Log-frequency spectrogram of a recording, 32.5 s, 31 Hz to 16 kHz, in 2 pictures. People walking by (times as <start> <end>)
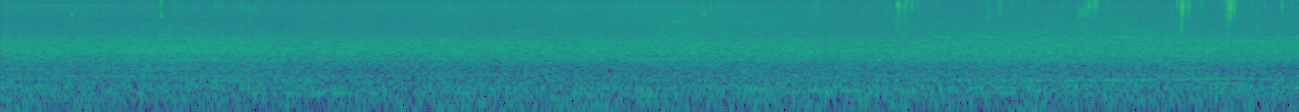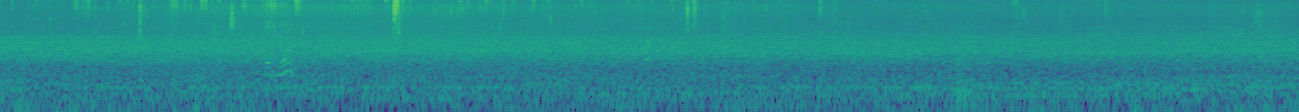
11.0 32.4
